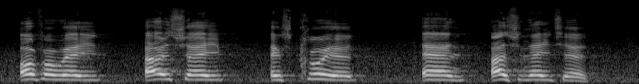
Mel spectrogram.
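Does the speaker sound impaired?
Yes: Down syndrome; speech shown as on-screen captions at ESPY award speech because of accent; sounds like from the deep South.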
